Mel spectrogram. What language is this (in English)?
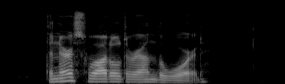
English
